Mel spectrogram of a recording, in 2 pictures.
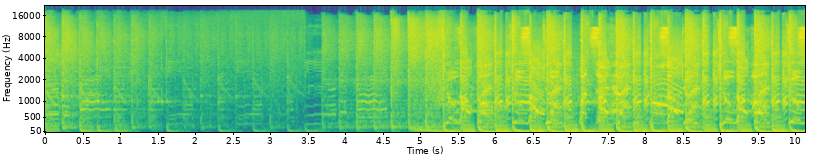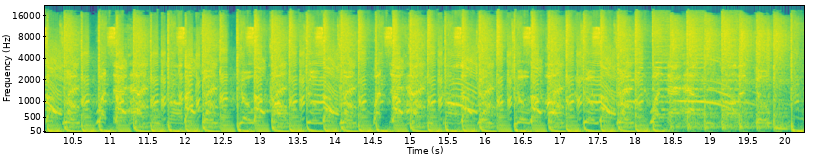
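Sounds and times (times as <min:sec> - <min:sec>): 
130 bpm music track: 0:05.2 - 0:20.2.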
